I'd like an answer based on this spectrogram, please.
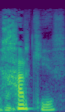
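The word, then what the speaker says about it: Харків: Et la ville s'appelle Kharkiv et pas Kharkiv.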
